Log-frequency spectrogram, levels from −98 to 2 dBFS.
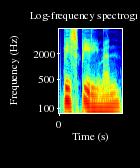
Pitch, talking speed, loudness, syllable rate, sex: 115 Hz, 190 wpm, -16 LUFS, 4.4 syllables/s, male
